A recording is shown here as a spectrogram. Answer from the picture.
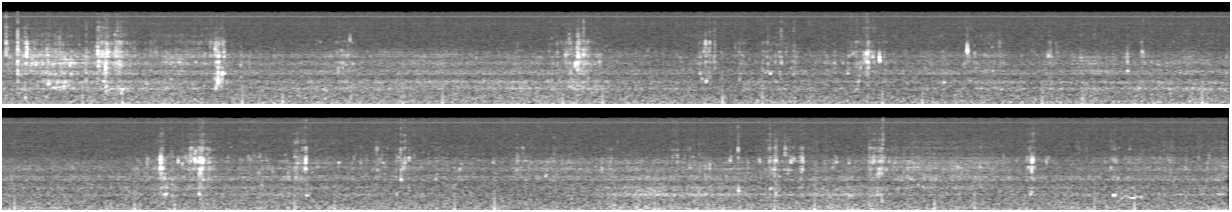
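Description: Faint sea water lapping and splashing at the surface against a camera's waterproof housing, with scattered brief splashes and crackles every few seconds.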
